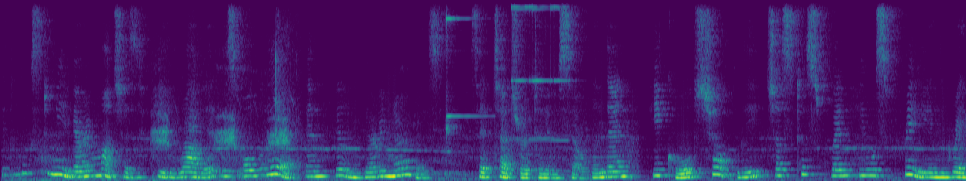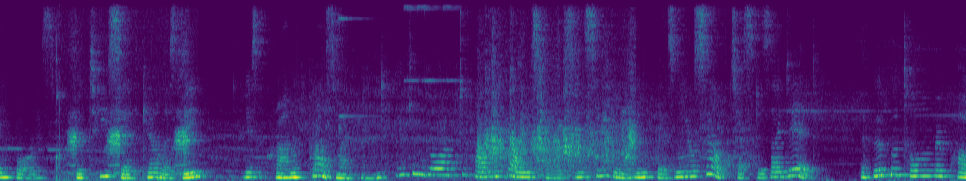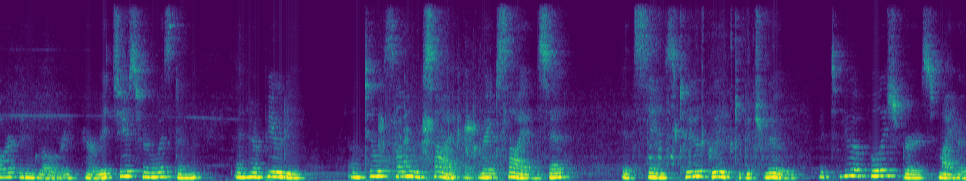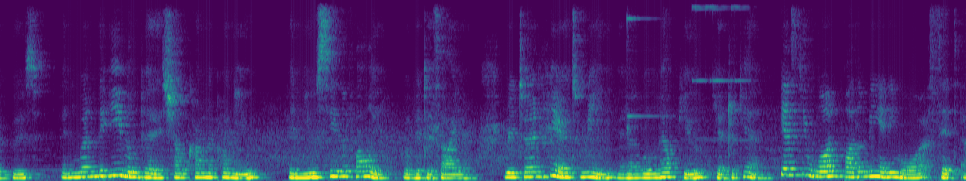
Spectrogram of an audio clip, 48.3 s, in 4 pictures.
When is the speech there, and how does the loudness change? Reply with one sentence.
You can hear the speech from 0.0 to 48.2 s, getting louder.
